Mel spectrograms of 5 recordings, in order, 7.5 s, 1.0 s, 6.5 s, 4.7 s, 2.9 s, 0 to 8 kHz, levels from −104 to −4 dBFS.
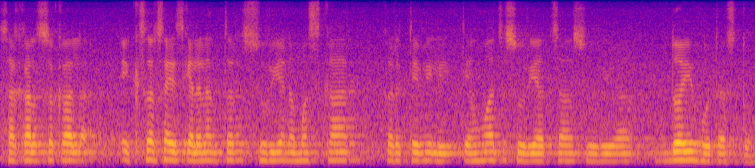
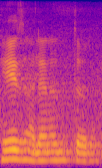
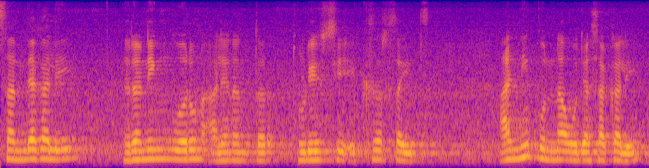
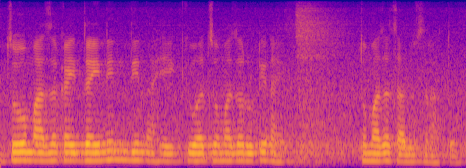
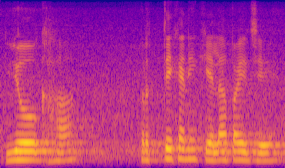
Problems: constant background noise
